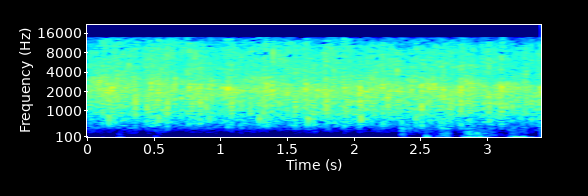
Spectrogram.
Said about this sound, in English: Can you give the Lord a hand clap of praise?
